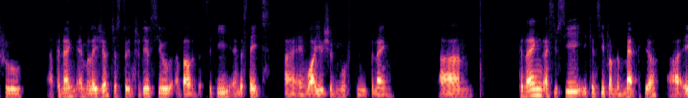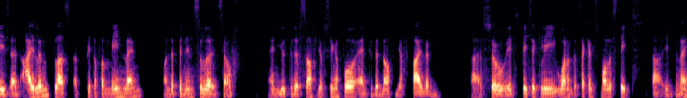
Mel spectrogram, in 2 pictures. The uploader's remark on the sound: WEBINAR. For those joining us on Zoom.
